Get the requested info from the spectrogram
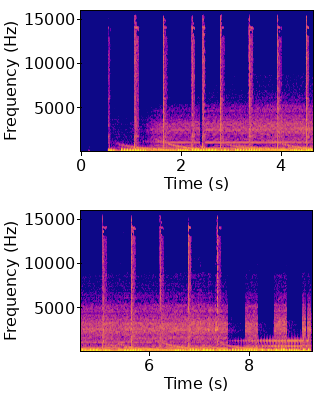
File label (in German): musik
